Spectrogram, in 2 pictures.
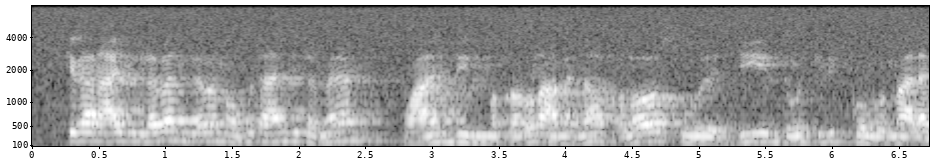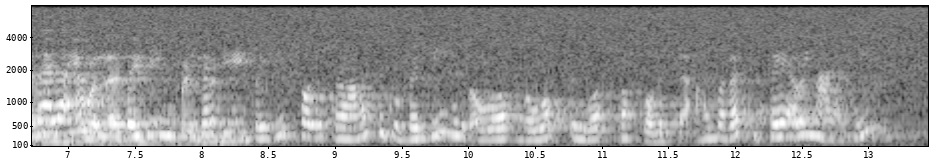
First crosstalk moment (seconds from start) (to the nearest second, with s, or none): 7 s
